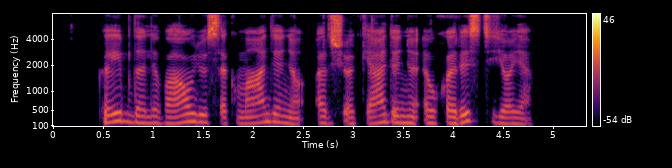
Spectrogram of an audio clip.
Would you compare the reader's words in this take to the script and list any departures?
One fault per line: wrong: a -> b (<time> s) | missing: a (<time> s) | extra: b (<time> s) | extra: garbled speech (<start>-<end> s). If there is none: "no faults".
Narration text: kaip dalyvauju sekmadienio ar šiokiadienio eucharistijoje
no faults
